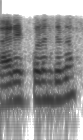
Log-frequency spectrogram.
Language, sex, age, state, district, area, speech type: Marathi, male, 45-60, Maharashtra, Nanded, rural, conversation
